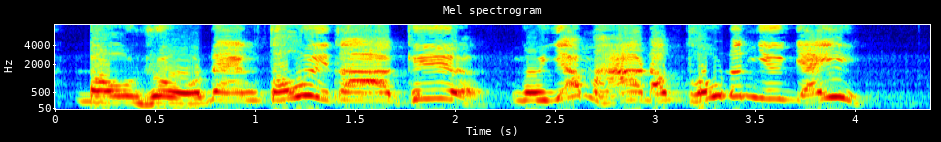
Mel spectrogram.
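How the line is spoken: Cracked-voice scream. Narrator (Vietnamese): lạc giọng hét lớn

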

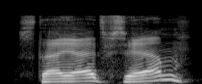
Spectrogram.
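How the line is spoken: Pompous roar. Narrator (Russian): важно проревел лысый с сержантскими полосками

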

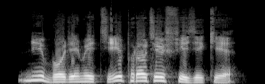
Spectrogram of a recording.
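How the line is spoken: Old man's good-natured laugh. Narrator (Russian): добродушно рассмеялся пожилой доктор

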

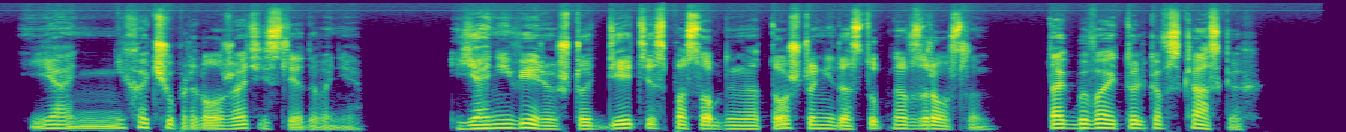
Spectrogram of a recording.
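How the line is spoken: Trembling voice. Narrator (Russian): дрожащим голосом продолжила Гермиона

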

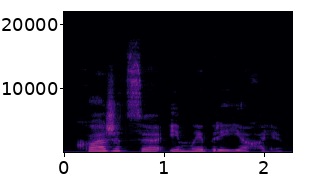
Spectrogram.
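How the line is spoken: Whisper. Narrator (Russian): шепнул Петька

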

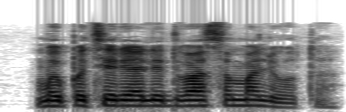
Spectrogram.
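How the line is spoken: Calm report. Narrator (Russian): спокойно сообщил штурман

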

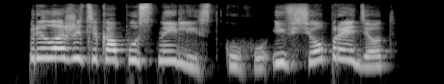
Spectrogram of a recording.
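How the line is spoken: Old woman shouting. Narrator (Russian): прокричала старушка

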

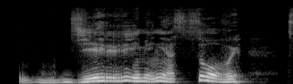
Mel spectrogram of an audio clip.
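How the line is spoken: Hoarse, teeth chattering. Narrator (Russian): стуча зубами от холода, просипел я

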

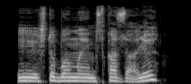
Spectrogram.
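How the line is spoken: Snorting. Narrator (Russian): фыркнул Тим

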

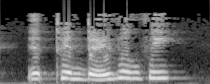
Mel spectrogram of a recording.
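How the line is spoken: Trembling, frightened. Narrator (Vietnamese): Sắc mặt thị vệ kia tái đi rồi lại đỏ ửng, run rẩy nói

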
